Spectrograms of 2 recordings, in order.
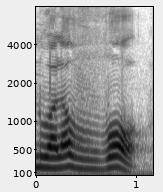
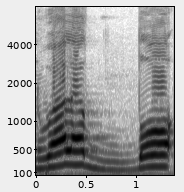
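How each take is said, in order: First: The consonant lets air escape like a z. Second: The consonant is held with no air escaping. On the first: The speaker calls it wrong. "bukan waladdo" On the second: The speaker calls it right.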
